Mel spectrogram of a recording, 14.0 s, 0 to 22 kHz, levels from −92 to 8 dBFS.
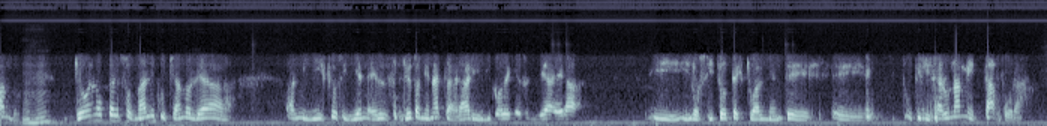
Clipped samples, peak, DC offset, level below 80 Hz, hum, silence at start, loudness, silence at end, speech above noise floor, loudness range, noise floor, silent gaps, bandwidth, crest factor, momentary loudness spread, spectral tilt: under 0.1%; 0 dBFS; under 0.1%; -48 dBFS; none; 0 s; -17 LUFS; 0 s; 22 dB; 2 LU; -39 dBFS; none; over 20 kHz; 16 dB; 10 LU; -6.5 dB/octave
